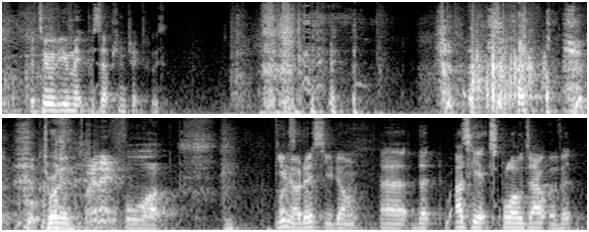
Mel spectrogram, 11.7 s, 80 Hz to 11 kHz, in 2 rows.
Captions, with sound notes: The two of you make perception checks please *sniggering* *worrying laughter* 20! 4... You notice, you don't, that as he explodes out of it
